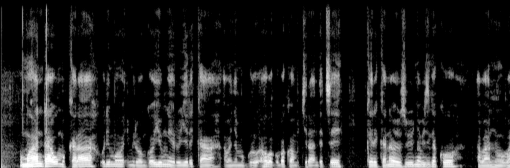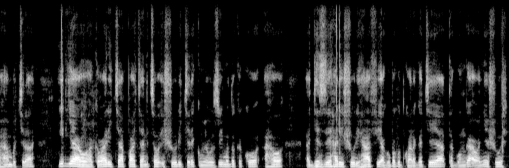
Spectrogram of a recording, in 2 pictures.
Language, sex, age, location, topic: Kinyarwanda, female, 36-49, Kigali, government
